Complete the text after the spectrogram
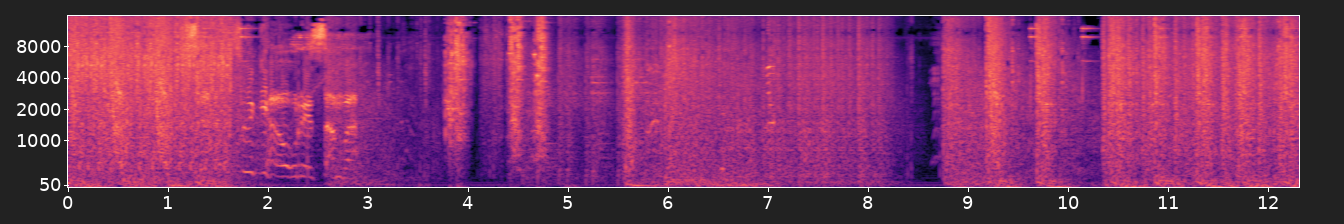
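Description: A rifle fires rapid shots in bursts.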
